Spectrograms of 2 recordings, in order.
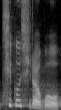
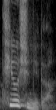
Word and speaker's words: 티읕: 잘 알고 있기 때문에 이것도 자꾸 티귿이라고 발음을, 그러니까 이름을 말하는 우리 화자들이 있는데 티귿이 아니라 티읕입니다. 이게 정확한 이름입니다.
